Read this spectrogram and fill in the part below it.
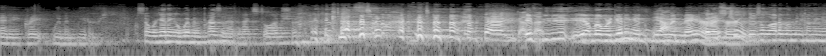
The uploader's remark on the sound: Live onstage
